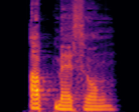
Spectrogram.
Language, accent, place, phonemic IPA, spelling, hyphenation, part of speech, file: German, Germany, Berlin, /ˈapmɛsʊŋ/, Abmessung, Ab‧mes‧sung, noun, De-Abmessung.ogg
- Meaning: measurement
